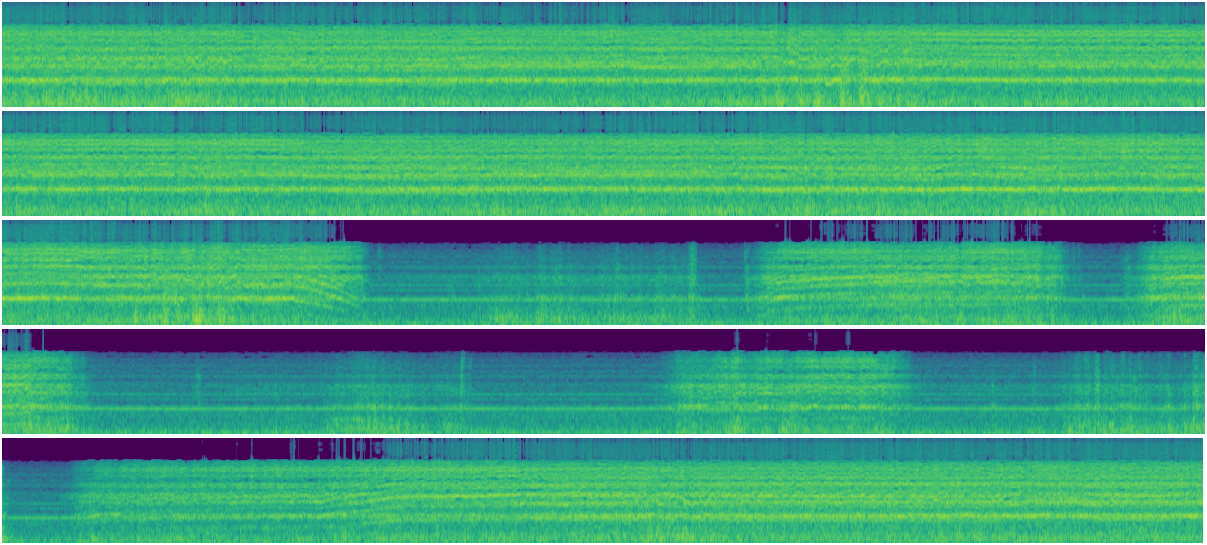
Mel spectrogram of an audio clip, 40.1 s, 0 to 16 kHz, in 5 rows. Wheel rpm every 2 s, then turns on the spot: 220, 220, 230, 240, 230, 220, 230, 220, 210, 30, 60, 100, 30, 10, 70, 10, 70, 180, 210, 220.
18-20 22-26 30-32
